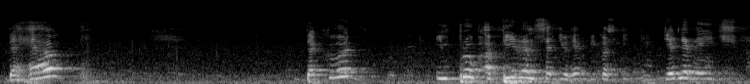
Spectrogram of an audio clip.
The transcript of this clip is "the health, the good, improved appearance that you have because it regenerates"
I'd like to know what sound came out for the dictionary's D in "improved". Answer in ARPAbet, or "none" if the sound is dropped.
none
